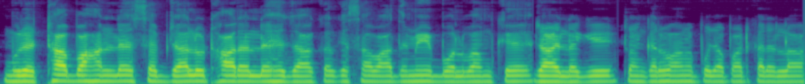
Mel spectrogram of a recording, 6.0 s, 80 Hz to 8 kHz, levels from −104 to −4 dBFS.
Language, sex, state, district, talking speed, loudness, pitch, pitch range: Magahi, male, Bihar, Jahanabad, 220 wpm, -23 LUFS, 150 Hz, 145-155 Hz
